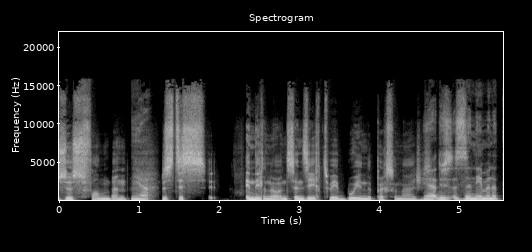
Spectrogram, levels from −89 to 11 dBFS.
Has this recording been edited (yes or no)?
yes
